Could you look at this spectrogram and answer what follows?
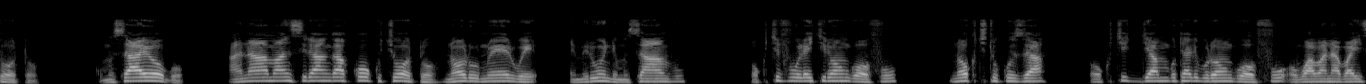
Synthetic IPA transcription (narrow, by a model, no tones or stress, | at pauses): oːto̰ | kumusaːjo̞ːɡo̞̰ | anaːmansiɾaːŋɡako̞kuco̞ːto̞no̞ːlunwe̞ːɾwe̞ː | miɾuːndimusaːɱvu | oku̥cifuːle̞ːciɾo̞ːŋɡo̞ːfu | no̞ːku̥ci̥tukuza | oku̥ciɟːamuβutaliβulo̞ːŋɡo̞ːfuʔoβwaːβanaβais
